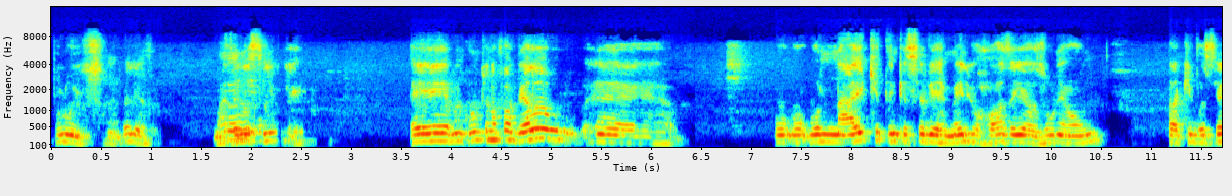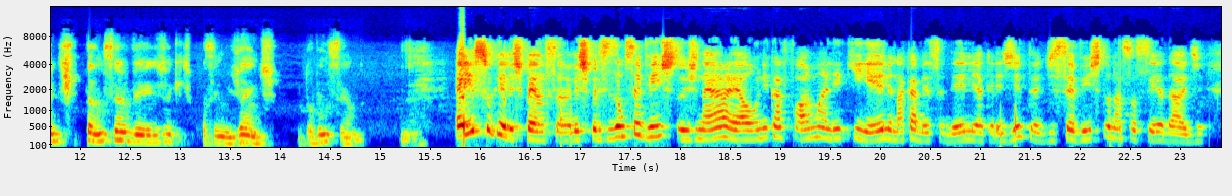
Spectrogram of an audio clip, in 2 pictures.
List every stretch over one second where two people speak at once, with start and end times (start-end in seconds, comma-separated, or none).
none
